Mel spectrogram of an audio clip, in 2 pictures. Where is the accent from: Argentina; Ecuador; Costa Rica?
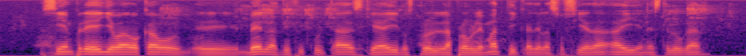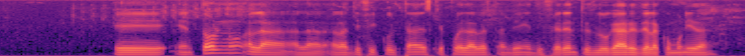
Costa Rica; nosotros somos costarricenses y tenemos que tener el mismo trato de cualquier otro costarricense. Aquí vivimos adentro, en el territorio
